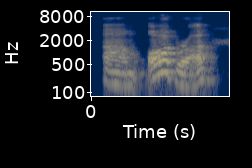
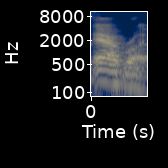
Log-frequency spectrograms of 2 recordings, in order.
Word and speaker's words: Abra: And so while she was reading the book, she used to always pronounce the character's name, Aubra, but I think technically it was Abra, A-B-R-A, but she loved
